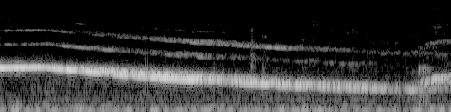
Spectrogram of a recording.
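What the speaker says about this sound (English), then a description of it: "The sirens are great." A single police siren wails, its tone sliding slowly downward over a few seconds, fairly close over a low engine hum.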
